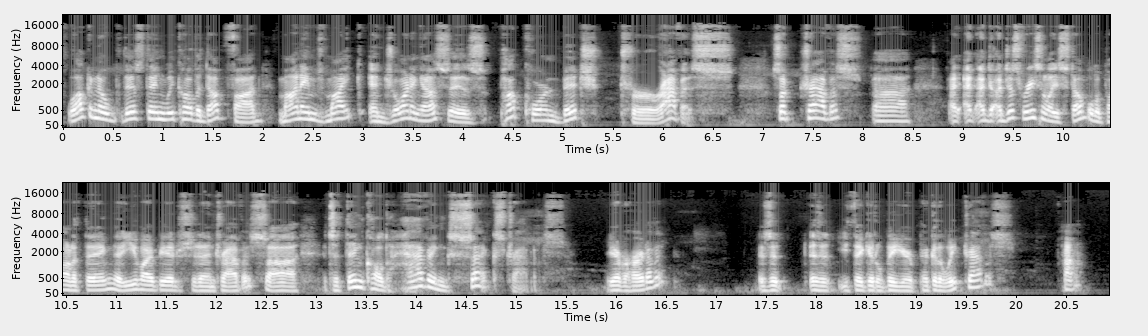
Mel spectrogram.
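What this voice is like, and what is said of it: Impression of a podcast host. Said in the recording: “I thought it was a terrible impression of me... do you think this is a good impression of me?”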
